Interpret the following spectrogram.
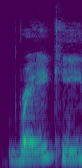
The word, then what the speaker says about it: Reiki: universal life force energy so raiki Ray key the if you break that down in Japanese it's Universal energy like or Chi or key right so you're receiving a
